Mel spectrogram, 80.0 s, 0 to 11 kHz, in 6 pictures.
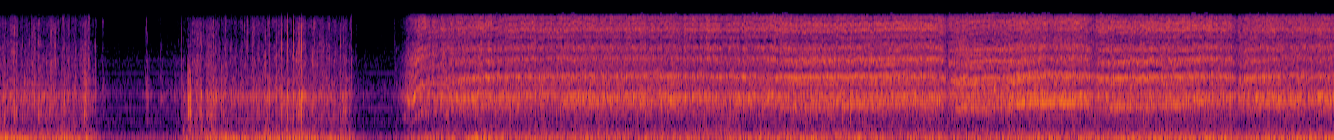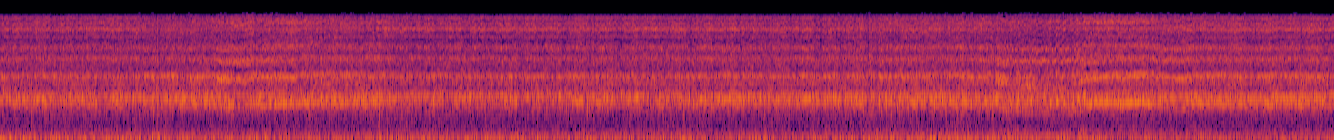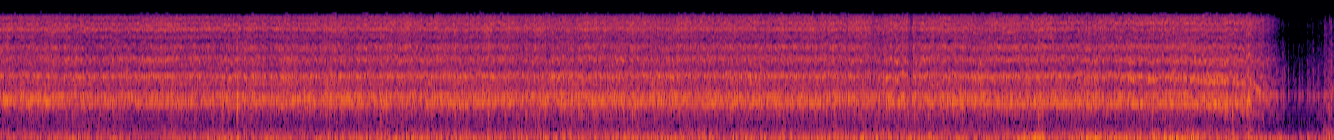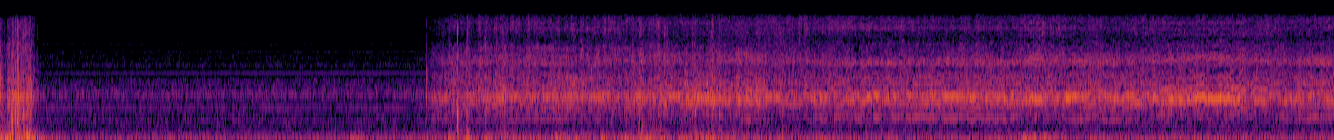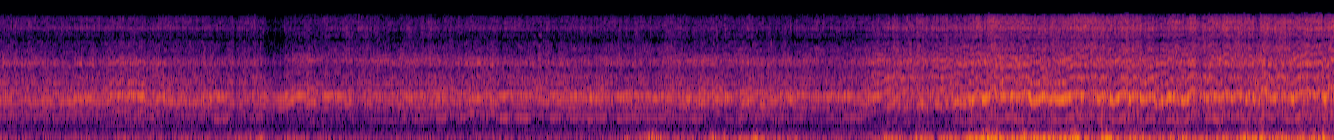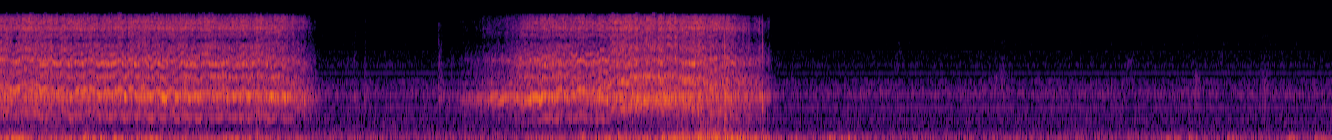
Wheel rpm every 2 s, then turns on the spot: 20, 50, 200, 230, 210, 220, 230, 230, 230, 230, 230, 220, 230, 230, 230, 230, 230, 230, 230, 130, 0, 0, 50, 70, 70, 70, 70, 60, 70, 70, 70, 120, 140, 160, 130, 30, 160, 20, 0, 0.
38-40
